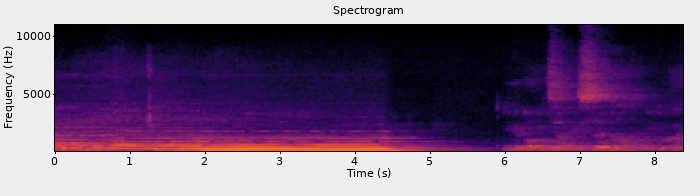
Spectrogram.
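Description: Church organ holding the final chord of a hymn, its bass swelling in about two seconds in, then the chord dies away about five seconds in. A man's voice begins speaking near the end.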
